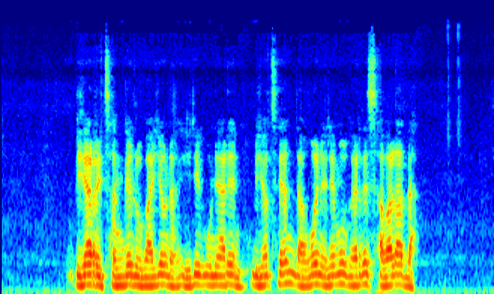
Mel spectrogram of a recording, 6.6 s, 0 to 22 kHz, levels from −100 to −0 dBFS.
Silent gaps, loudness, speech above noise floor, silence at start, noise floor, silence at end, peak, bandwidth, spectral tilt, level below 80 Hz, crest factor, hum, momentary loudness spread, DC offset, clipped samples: none; -19 LUFS; 38 dB; 0.95 s; -55 dBFS; 1.05 s; -4 dBFS; 10.5 kHz; -8 dB/octave; -50 dBFS; 16 dB; none; 5 LU; under 0.1%; under 0.1%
